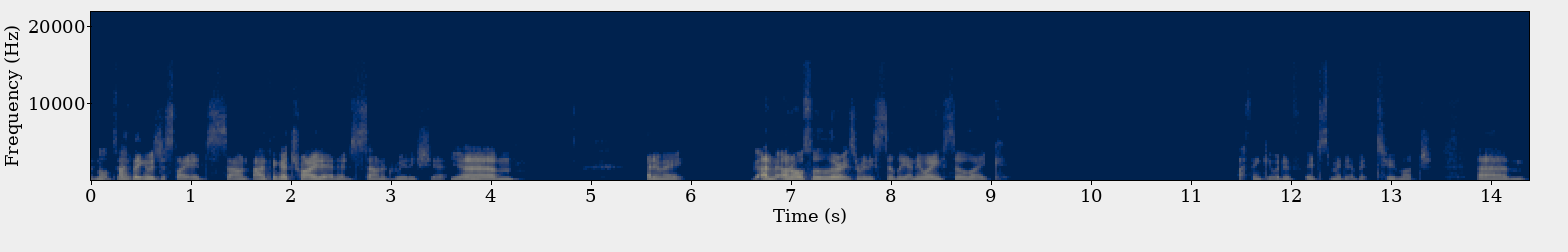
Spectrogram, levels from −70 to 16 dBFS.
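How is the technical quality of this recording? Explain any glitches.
There is one glitch, a lost packet rebuilt from error correction, between 12.47 and 12.69 s. The speech never drops out. About 120 ms of it turns rougher and grainier, with a noisy edge, which fits six lost 20 ms packets. Each missing packet was rebuilt from a low-bitrate backup copy carried inside the next packet. The decoder played that coarser copy instead of leaving a gap, so you hear degraded speech rather than silence.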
